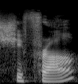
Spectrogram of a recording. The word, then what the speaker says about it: Shiphrah: Then the king of Egypt, Pharaoh, spoke to the Hebrew midwives, of whom the name of one was Shiprah. Now it's actually pronounced Shiphrah.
